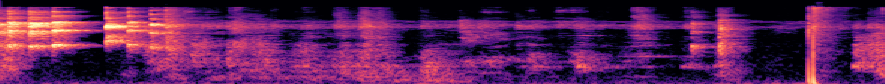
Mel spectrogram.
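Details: Lovebirds in a colony cage at a small breeding aviary in the morning give shrill, high chirps in a loud opening burst, then fainter scattered calls, with one sharp clatter near the end.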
